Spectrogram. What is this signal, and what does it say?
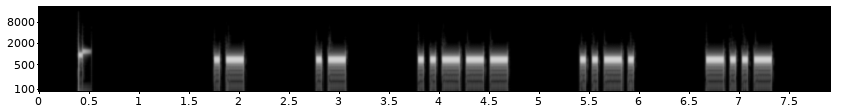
Morse code, heard as a keyed tone, about 20 wpm, spaced as for 9 wpm, 700 Hz. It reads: AA2FX
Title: USA Call Signs - 5 Characters - 4x Character Spacing - 20wpm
